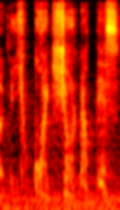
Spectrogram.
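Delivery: pointed, cutting, sharp hushed whisper. Player speaking in character to Bora on the stairs, in a sharp whisper. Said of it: "kind of sharply whisper".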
